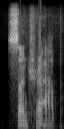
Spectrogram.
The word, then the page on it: suntrap: American English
